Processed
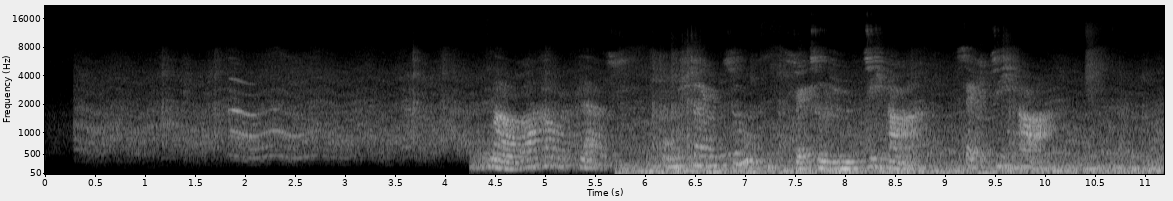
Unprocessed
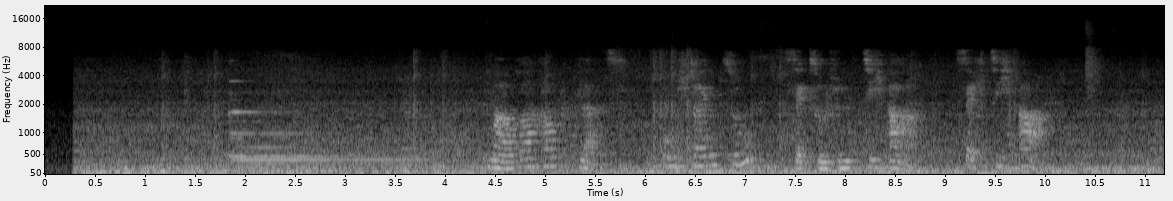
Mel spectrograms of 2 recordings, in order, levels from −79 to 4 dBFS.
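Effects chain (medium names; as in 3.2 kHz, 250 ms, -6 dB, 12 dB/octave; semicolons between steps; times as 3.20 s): tracing distortion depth 0.029 ms; high-pass 730 Hz 24 dB/octave, from 4.24 s 200 Hz, from 5.69 s 54 Hz; echo from a far wall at 16 m, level -8 dB; wow and flutter 120 cents; doubling 39 ms -5.5 dB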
